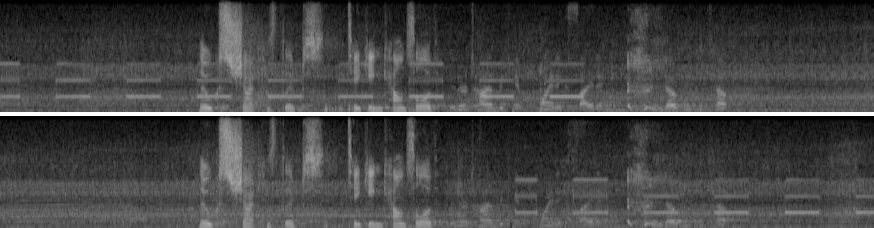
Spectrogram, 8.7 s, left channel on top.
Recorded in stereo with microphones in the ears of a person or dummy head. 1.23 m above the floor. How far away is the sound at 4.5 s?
About 2 m.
